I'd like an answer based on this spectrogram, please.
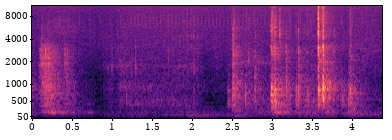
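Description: Batteries being pushed into a toy's plastic battery compartment against its spring contacts: a brief rustle of handling at the start, then about two and a half seconds in a quick run of small plastic clicks and scrapes.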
